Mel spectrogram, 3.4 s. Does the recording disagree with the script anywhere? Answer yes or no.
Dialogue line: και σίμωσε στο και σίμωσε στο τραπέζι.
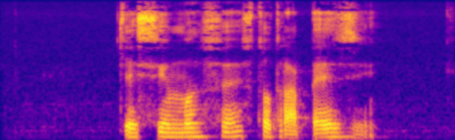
yes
